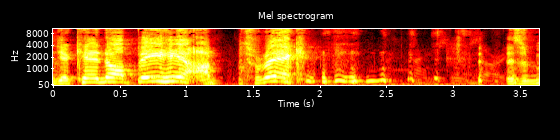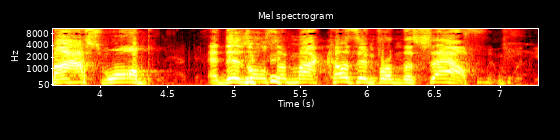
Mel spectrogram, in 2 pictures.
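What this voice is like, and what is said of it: Attempted Scottish accent sounding Southern. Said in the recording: “I tried to do a Scottish accent and it just went completely like southern”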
